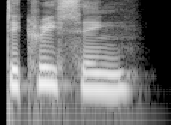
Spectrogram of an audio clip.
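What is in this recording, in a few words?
"decreasing", British English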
